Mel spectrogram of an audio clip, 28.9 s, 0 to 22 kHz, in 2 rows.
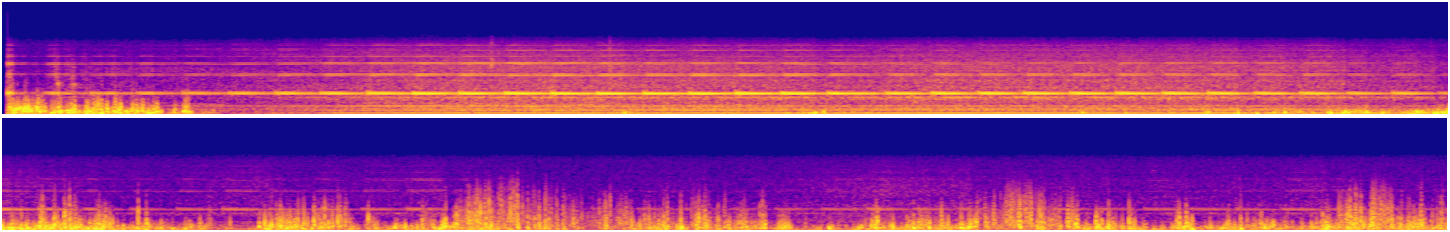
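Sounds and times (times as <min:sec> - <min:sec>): loud low rumble: 0:00.0 - 0:28.9
level crossing bell dinging: 0:00.1 - 0:15.6.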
